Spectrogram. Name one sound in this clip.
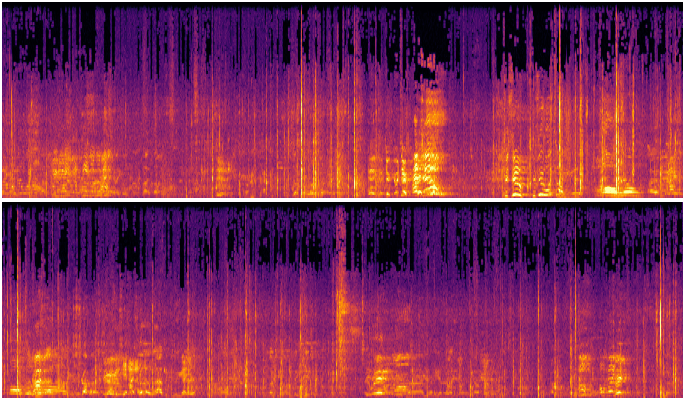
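Young men shout and call to each other outdoors during a game.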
